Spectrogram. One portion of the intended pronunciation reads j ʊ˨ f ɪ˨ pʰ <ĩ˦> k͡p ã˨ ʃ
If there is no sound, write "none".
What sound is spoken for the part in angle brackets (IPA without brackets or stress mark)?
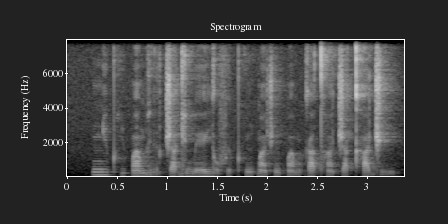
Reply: ĩ˨˦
